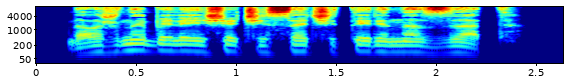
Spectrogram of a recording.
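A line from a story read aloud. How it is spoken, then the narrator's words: Gloomy. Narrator (Russian): мрачно сказал я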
